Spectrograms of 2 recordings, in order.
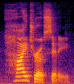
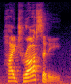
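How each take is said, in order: First: It is said as two separate words. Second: It is said as one blended word. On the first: The speaker calls it right. "the actual pronunciation of the stage being Hydro City" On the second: The speaker calls it wrong. "as performed and spoken by freaks"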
